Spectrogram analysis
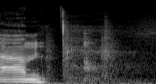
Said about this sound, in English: That was a ghost. That was me knocking over a fan in this old building.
